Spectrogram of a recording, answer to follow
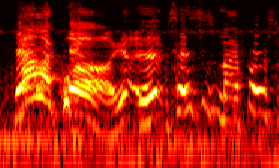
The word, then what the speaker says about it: Tahlequah: Your uh community of uh Tel, how do you pronounce it? Taloqua. Taloqua.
